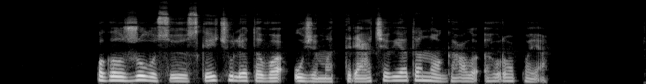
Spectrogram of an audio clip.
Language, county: Lithuanian, Utena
